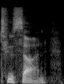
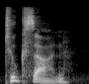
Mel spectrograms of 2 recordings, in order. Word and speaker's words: Tucson: I think it's pronounced Tucson, but uh, regardless. Okay, so let's go down to St. Louis. – The what final. Tucson. Tucson. – Tucson. – I think the C is. I think the Tucson. C is silent. – It's like a soft C.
